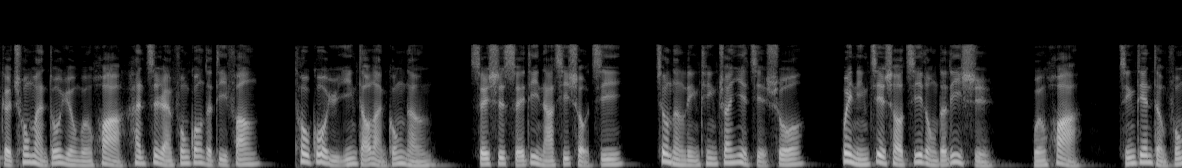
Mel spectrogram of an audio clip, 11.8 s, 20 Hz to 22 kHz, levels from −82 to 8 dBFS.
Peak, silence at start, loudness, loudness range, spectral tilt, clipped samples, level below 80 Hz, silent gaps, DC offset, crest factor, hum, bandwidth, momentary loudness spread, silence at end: -4 dBFS; 0 s; -22 LUFS; 1 LU; -6.5 dB/octave; under 0.1%; -44 dBFS; none; under 0.1%; 18 dB; none; 7.6 kHz; 7 LU; 0 s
